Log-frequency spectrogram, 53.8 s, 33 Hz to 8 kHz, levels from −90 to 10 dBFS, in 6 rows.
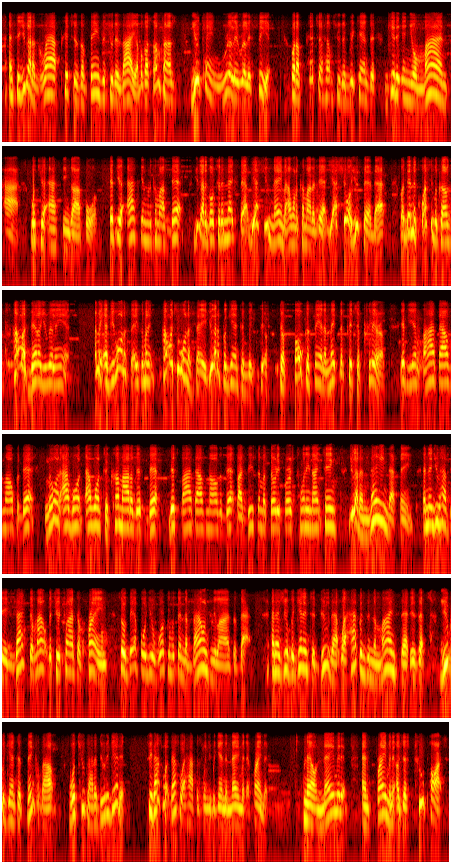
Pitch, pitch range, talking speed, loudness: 210 Hz, 190-250 Hz, 240 wpm, -21 LUFS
